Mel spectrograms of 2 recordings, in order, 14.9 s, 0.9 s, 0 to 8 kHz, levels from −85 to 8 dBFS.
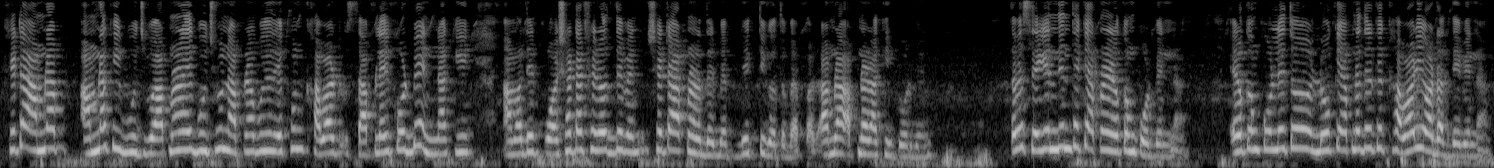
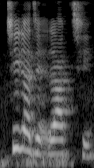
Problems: none marked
